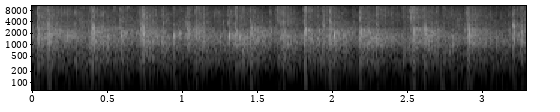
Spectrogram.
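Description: An audience gives the Lord a round of applause, a dense, steady wash of many hands clapping at an even loudness throughout, with no voices rising above it.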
